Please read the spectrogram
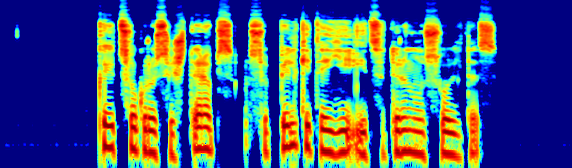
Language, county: Lithuanian, Kaunas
